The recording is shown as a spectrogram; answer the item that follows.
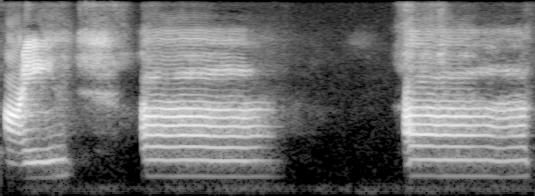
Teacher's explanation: आद आइन गले के बिल्कुल सेंटर से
